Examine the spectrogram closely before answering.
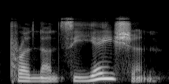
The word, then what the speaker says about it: pronunciation: to be stressed so it's five syllables stress on the fourth syllable pronunciation pronunciation that's different than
